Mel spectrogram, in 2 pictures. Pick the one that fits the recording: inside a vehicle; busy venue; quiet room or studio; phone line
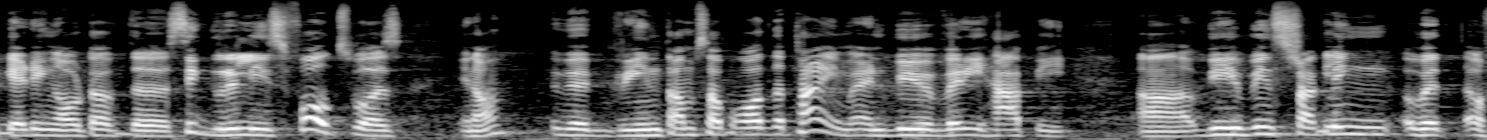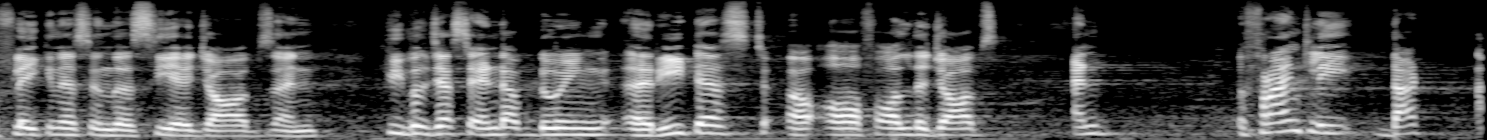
busy venue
